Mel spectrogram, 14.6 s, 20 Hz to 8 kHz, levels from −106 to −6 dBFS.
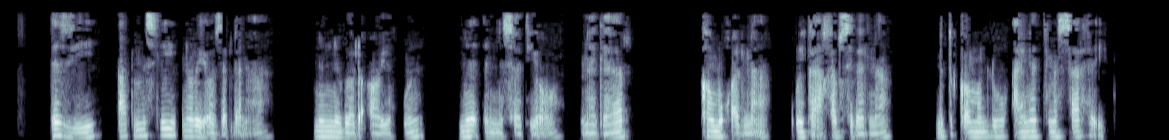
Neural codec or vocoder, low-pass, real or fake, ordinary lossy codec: none; 7.2 kHz; real; MP3, 24 kbps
